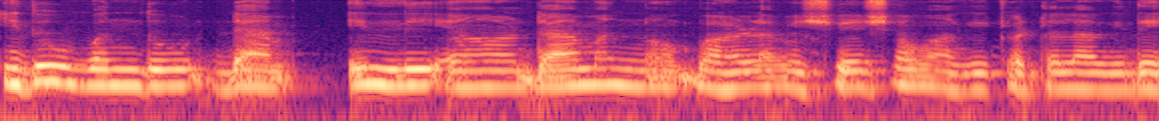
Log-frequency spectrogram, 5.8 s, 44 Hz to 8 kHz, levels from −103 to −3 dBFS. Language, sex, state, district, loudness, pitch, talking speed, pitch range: Kannada, female, Karnataka, Dakshina Kannada, -16 LUFS, 200 Hz, 95 wpm, 180-210 Hz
